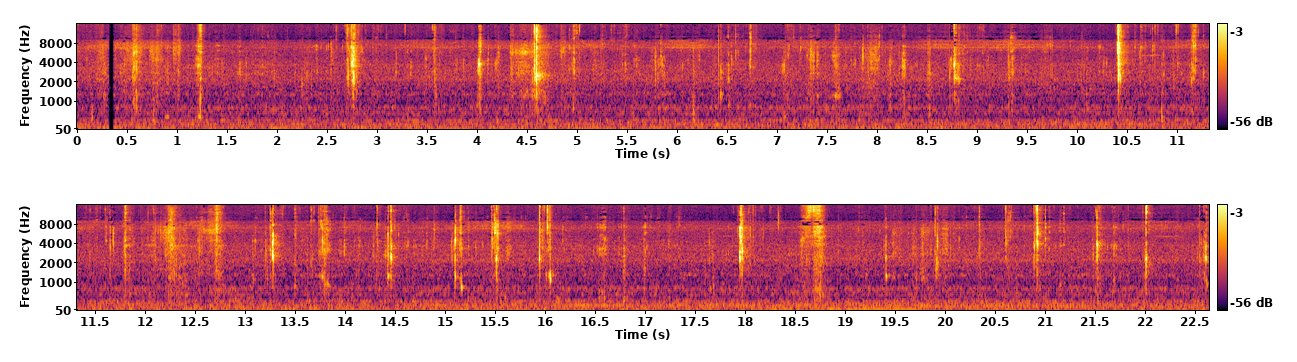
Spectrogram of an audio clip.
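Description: A person chewing and eating tteokbokki rice cakes with chopsticks: soft mouth and chewing sounds with irregular sharp little clicks scattered through, over a steady low hum.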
